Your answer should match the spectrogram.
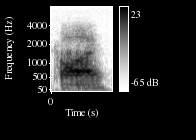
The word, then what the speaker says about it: Cy: And so that is obviously, hi, my name is Kai, and my name is spelled C-Y, which, you know, isn't the correct spelling of Kai, but reads as Kai, but that's the best my mum could do.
